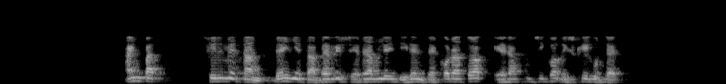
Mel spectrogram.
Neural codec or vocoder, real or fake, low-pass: codec, 16 kHz in and 24 kHz out, 2.2 kbps, FireRedTTS-2 codec; fake; 3.6 kHz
